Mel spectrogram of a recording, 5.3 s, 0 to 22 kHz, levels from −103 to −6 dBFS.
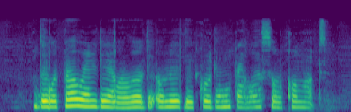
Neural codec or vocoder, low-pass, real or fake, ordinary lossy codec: codec, 44.1 kHz, 1.7 kbps, Pupu-Codec; 10.8 kHz; fake; none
